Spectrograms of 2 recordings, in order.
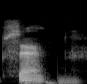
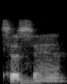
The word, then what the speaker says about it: Tsan: And the T is silent like tsunami. So it's not TSAN. It's not TSAN. It's no extra in the front. It's just San. This is important, man. This is extreme. This is it is. And no, it's a common question with me. You feel me? Like nobody knows how to say it. So to set it straight, it's San. It's just sand, like sand at the beach.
